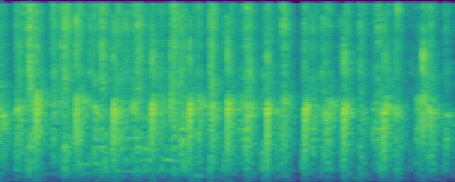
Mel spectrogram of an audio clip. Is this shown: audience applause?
yes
